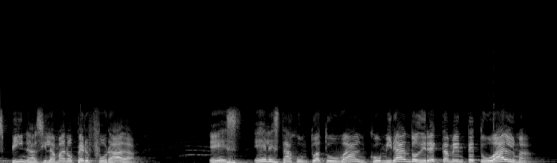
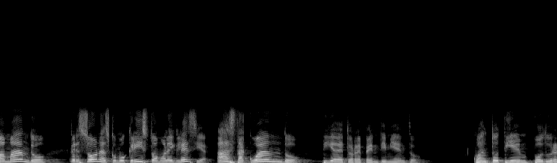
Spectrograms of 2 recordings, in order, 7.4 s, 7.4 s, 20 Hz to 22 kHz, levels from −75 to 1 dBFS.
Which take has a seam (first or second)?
second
